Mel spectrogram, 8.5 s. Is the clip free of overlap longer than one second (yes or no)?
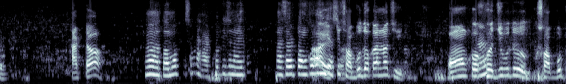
yes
